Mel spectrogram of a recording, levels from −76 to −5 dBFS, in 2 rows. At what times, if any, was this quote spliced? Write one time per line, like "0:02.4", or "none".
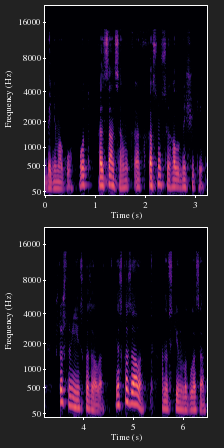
0:01.0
